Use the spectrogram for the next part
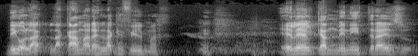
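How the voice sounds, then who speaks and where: Speaking at a normal pace in a medium-pitched, slightly bright voice, a pastor gives an emphatic, rousing Sunday sermon live from the church stage. Questions go out for the congregation to answer. The video's audio comes from a stage mic.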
